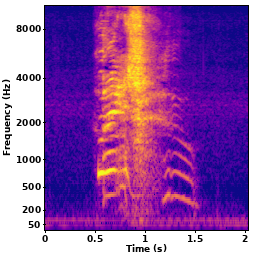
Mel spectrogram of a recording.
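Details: Morning sneezes after sleeping with the windows open on a hot night: one loud, sharp voiced sneeze, then a brief voiced breath out.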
